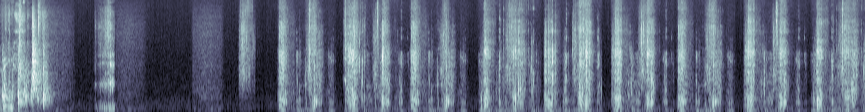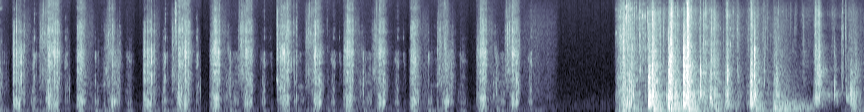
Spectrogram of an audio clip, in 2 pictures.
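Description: A character in DayZ eats beef, a long run of evenly spaced crunchy bites and chews repeating close up for about twenty seconds, broken by a short pause near the start and ending in a louder burst.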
